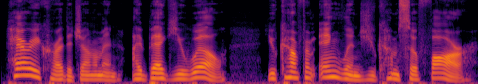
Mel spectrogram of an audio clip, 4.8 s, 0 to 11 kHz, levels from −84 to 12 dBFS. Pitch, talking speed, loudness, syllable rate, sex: 145 Hz, 190 wpm, -20 LUFS, 4.8 syllables/s, female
